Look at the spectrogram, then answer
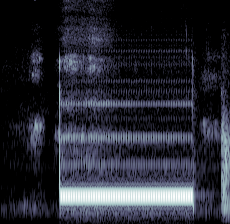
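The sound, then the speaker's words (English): A phone rings over speakerphone during a call to a league member who does not answer: one steady, loud electronic buzz held for about two seconds, with faint rustling noise just before and after. “Yep, give me that phone.”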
